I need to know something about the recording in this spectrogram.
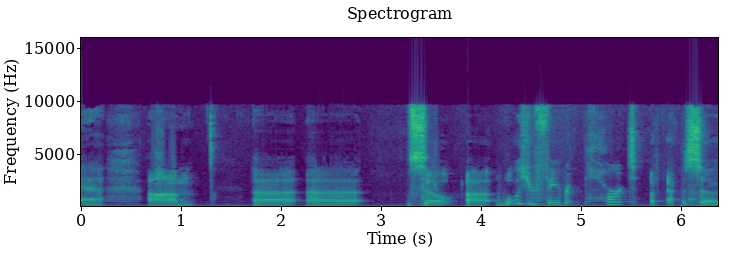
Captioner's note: none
